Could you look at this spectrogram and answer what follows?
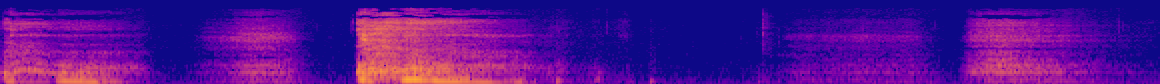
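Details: Adult cough: two harsh, voiced coughs, each followed by breathy inhalations and exhalations in a quiet small room.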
